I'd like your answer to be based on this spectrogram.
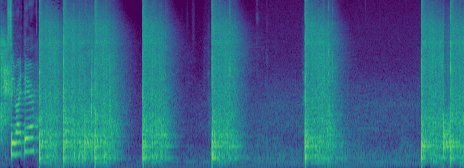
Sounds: Speech, inside a small room

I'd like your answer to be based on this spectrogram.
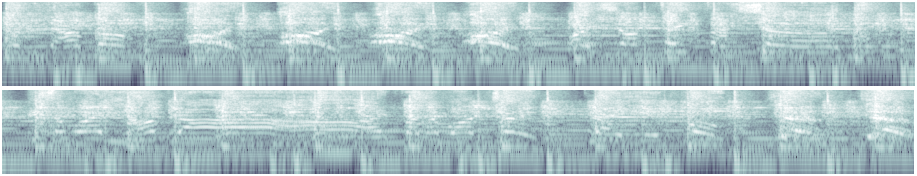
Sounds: Music

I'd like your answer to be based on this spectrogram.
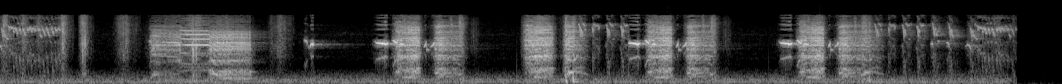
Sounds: Bird, Chirp, bird call

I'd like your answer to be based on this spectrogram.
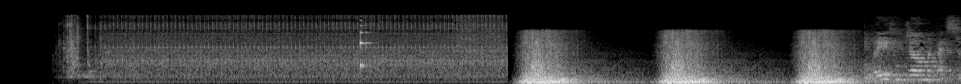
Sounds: Speech

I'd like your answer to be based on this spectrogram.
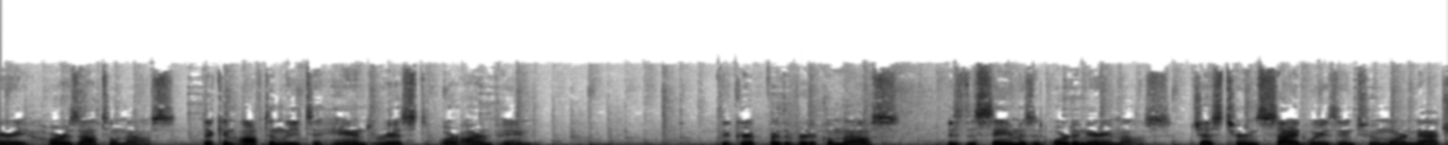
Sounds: Speech, Music

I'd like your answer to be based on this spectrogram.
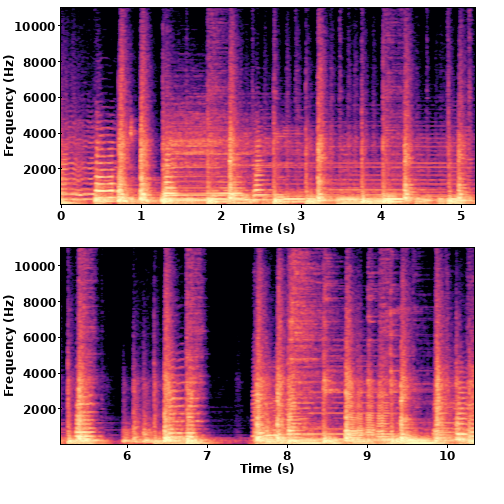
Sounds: Music

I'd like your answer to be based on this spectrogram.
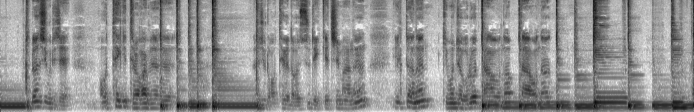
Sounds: Bass guitar, Guitar, Music, Musical instrument, Speech

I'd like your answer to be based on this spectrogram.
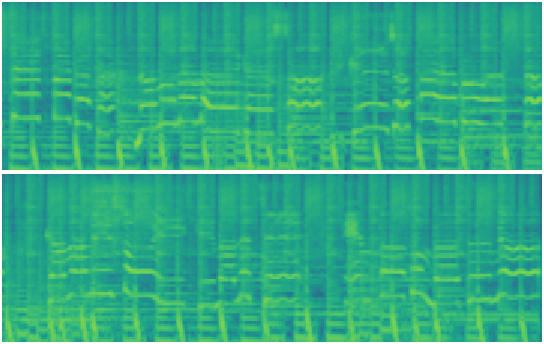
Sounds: Music, Female singing

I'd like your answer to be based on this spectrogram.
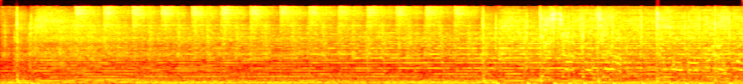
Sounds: Heavy metal

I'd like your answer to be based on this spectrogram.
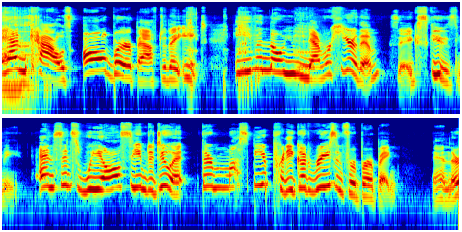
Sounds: Speech

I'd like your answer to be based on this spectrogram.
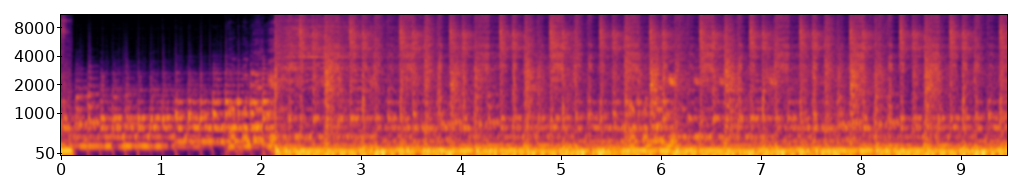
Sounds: Music

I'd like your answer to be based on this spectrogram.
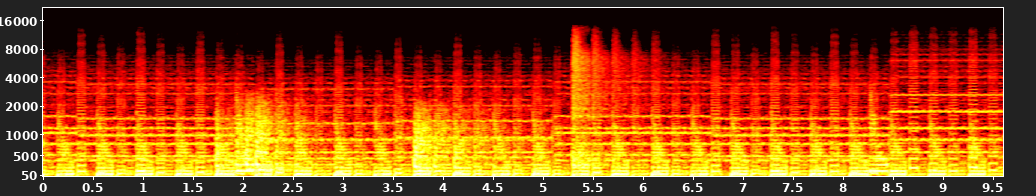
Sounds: Music

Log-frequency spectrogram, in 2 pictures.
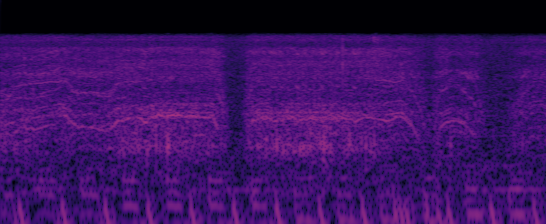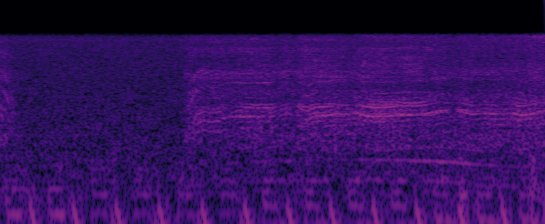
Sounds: Music

